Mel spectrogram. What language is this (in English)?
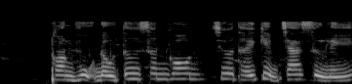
Vietnamese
